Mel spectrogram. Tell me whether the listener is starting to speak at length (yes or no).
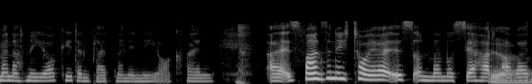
no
